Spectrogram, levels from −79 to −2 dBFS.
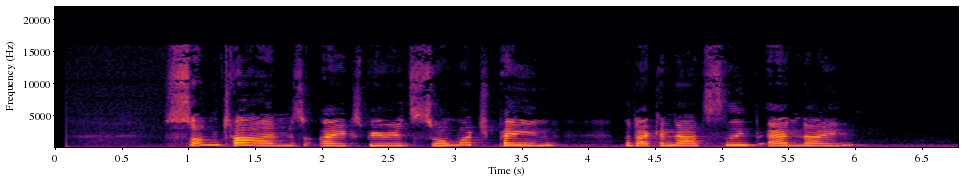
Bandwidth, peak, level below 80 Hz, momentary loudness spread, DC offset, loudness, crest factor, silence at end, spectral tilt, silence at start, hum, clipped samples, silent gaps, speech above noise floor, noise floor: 16.5 kHz; -4 dBFS; -54 dBFS; 12 LU; under 0.1%; -23 LUFS; 20 dB; 0.7 s; -3 dB/octave; 0.1 s; none; under 0.1%; none; 28 dB; -51 dBFS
